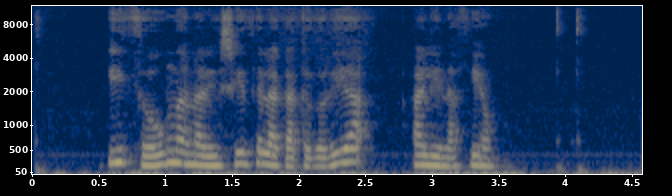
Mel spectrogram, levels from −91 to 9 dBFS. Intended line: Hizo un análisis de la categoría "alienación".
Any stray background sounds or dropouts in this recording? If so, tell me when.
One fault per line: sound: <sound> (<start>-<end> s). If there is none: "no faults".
no faults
